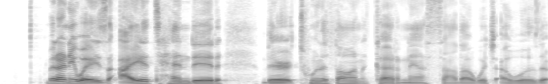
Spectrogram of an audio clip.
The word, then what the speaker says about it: Twinathon: I can't say it. Twinathon. Oh twinathon. Twinathlon. No, every time I was trying to pronounce it, I was like, I'm just pretty not smart. It was like a tongue twister, but it's twinathon, right?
